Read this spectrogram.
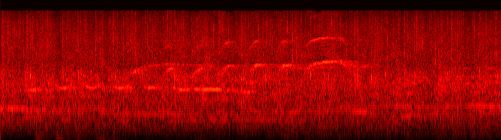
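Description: Audience members whistle loudly.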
